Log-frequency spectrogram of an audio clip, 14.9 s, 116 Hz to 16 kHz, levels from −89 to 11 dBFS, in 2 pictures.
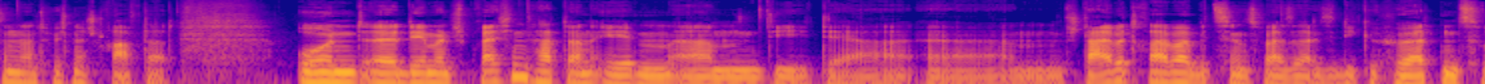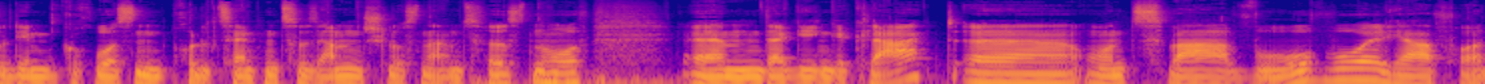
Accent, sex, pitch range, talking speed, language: German, male, 90-105 Hz, 135 wpm, German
